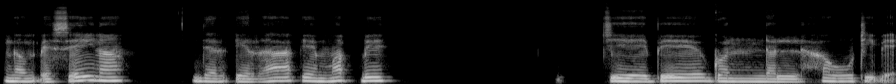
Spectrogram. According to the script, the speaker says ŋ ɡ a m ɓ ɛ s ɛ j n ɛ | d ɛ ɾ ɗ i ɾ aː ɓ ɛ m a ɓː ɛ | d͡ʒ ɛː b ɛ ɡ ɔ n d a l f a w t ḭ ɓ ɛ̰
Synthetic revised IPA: ŋ ɡ a m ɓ ɛ s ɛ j n a | d ɛ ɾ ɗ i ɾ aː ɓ ɛ m a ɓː ɛ | d͡ʒ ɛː b ɛ ɡ ɔ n d a l h a w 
